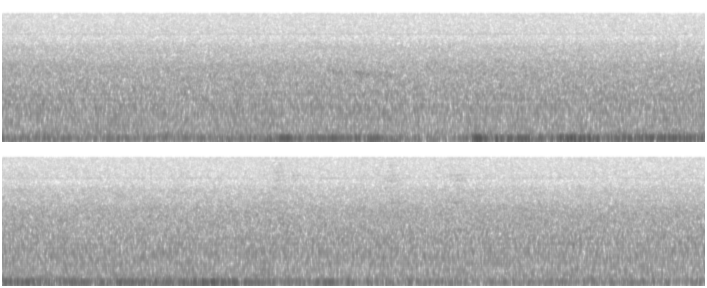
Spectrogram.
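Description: Near silence: faint steady hiss of room tone, with a faint low rumble that swells for a few seconds in the middle.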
